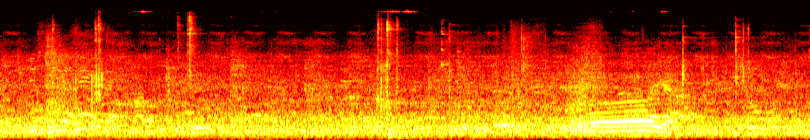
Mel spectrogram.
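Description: Gym room noise with indistinct background voices and a few sharp metallic clinks from weight-machine equipment. About six seconds in there is a brief, drawn-out voice sound.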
